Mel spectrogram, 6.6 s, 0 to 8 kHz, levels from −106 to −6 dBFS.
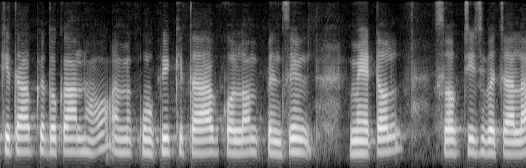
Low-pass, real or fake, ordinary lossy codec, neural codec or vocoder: none; fake; none; codec, 16 kHz, 4 kbps, FunCodec, trained on Chinese and English, 50 frames a second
